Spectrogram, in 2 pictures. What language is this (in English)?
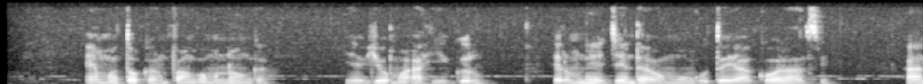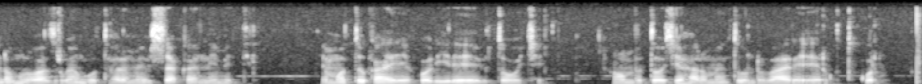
Nyankole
